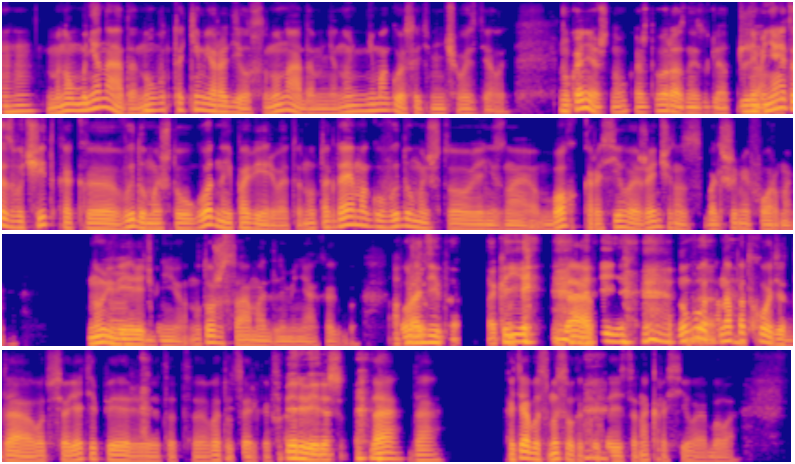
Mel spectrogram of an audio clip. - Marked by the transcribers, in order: other noise; "Афродита" said as "Апродита"; laughing while speaking: "е Афиня, да"; chuckle; chuckle
- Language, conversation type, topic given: Russian, podcast, Расскажи о моменте, когда ты по-настоящему изменился?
